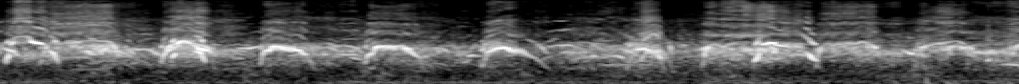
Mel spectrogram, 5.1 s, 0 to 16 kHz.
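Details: American white pelican breeding colony, shared with cormorants, on a remote lake island in Canada, recorded June 23, 2018 with an iPhone 7 Plus; rapid series of hoarse, arching squawks, several per second, quite close and clear.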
